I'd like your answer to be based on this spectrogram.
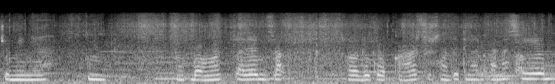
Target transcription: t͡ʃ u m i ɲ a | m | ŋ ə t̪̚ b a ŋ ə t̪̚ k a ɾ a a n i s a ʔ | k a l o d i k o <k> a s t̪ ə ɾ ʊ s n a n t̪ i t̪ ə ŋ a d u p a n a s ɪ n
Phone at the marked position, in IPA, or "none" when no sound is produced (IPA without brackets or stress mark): k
